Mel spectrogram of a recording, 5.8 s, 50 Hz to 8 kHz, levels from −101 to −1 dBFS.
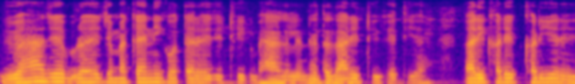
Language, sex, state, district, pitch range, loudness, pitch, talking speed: Maithili, male, Bihar, Madhepura, 115-130 Hz, -20 LUFS, 120 Hz, 230 wpm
